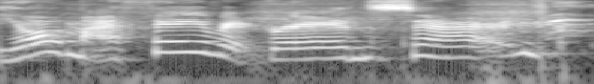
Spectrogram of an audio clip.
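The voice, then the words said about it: Old grandma character voice. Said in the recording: “You sound like a grandma. ... The best grandma voice.”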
